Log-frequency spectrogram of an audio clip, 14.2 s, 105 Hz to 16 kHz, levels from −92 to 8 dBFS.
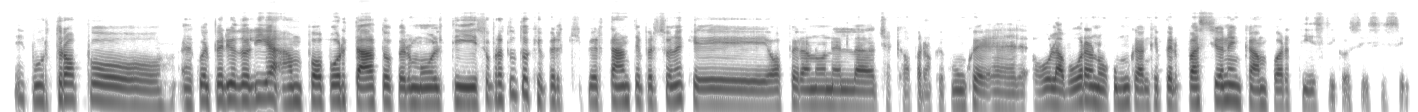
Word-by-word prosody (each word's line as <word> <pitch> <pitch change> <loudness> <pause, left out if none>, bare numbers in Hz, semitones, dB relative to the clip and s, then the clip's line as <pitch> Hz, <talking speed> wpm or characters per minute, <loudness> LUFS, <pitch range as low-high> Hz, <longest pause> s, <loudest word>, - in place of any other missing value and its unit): E 195 -1 -14
purtroppo, 170 -6 0
ehm, 155 -1 -7
quel 180 -2 -1
periodo 185 0 +3
lì 195 +3 0
ha 175 -5 +2
un 170 0 0
po' 170 +2 +3
portato, 170 -2 +5
per 155 0 -1
molti, 160 - +3
soprattutto 225 - -5
che 180 - -9
per 160 0 -7
chi - - -29
per 170 -1 -4
tante 170 0 +2
persone 175 +3 -2
che 145 -3 -2
operano 145 +1 -2
nel 140 -2 0
cioè - - -21
che - - -18
operano, - - -12
che - - -19
comunque, 140 -1 -3
ehm, 125 -2 -9
o 145 +3 -3
lavorano, 155 +3 +3
o 140 - -6
comunque 155 -1 -2
anche 145 +2 -3
per 160 - -3
passione, 175 +2 +2
in 170 -3 0
campo 145 0 -1
artistico, 145 -2 -8
sì, - - -23
sì, - - -24
sì. - - -20
160 Hz, 175 wpm, -27 LUFS, 145-175 Hz, -, portato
